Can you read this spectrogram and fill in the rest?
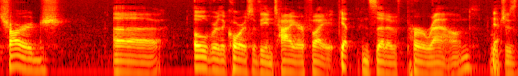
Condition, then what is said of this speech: None; typical speech.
